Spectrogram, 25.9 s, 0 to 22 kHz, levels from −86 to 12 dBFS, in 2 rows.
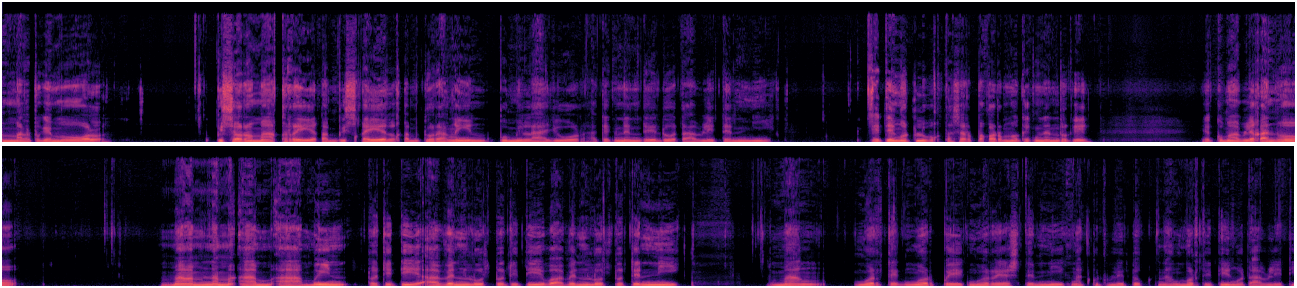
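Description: Right through the speech there's a swirly, hollow smear with blurred attacks, most likely generation loss from several Opus passes (about four), each around 64 kbit/s.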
